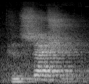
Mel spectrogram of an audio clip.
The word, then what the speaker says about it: concession: Concession. Concession. It's almost like the C in that, with the second C in that word is an S. Concession. It's C-O-N-C, but it's pronounced like C-O-N-S.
